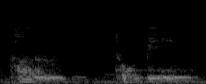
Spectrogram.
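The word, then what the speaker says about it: Colm Tóibín: Colum to bean. Colum to bean. Okay. Colum Bean.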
